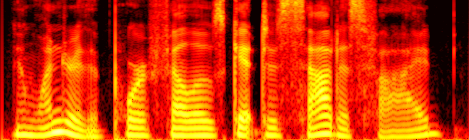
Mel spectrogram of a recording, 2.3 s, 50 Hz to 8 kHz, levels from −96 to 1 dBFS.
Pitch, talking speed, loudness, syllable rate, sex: 155 Hz, 180 wpm, -18 LUFS, 5.7 syllables/s, female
